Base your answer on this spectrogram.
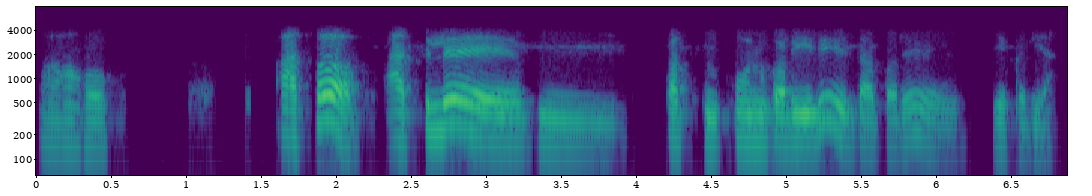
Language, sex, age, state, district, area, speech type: Odia, female, 60+, Odisha, Gajapati, rural, conversation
